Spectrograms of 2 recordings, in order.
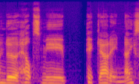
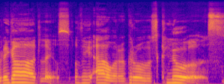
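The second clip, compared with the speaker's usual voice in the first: put-on vampire voice. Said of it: "give him, like, a Dracula voice".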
